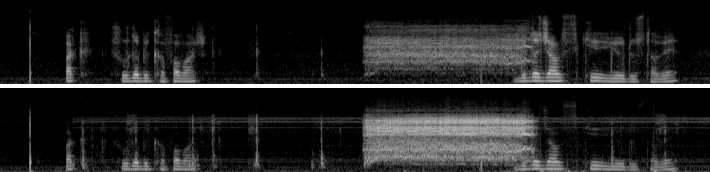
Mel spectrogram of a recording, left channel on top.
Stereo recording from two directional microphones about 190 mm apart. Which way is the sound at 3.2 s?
40° right (ahead or behind).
